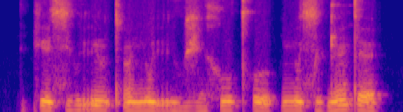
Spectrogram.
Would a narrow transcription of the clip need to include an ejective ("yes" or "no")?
yes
